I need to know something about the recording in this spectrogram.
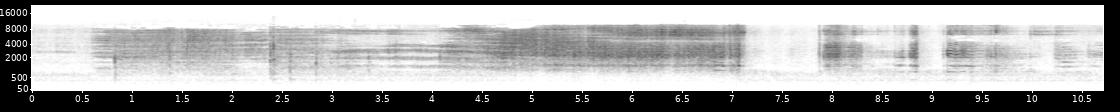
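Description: Homemade 10-transistor FM radio, run off a single 1.5 V AA cell, playing through a loudspeaker as its tuning knob is turned. Rushing static between stations swells loud through the middle, cuts out about seven seconds in, then breaks into short choppy snatches of broadcast sound near the end.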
